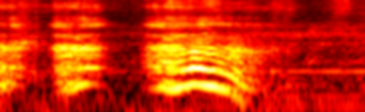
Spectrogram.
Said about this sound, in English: Had to clear my throat.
